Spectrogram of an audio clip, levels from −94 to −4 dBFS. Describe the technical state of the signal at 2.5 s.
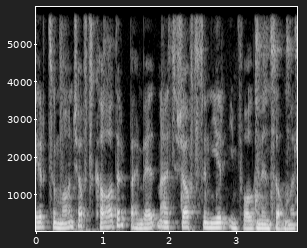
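At 2.5 s you're hearing aliasing, present across the whole clip. It sounds like a drop to 12 kHz without an anti-alias filter, so energy above 6 kHz folds back down at roughly 25 dB under the speech, giving sibilants a gritty, metallic edge.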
